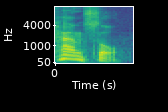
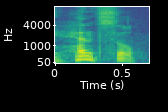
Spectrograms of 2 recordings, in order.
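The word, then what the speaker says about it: Hänsel: try pronouncing the names because that's not Hansel that is German and a a uml has a different pronunciation it would be Hensel hinel and grle I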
